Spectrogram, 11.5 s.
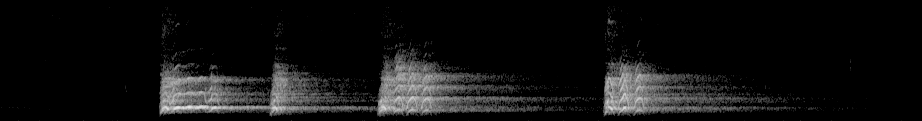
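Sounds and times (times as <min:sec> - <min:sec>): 
coyote howling and barking: 0:02.0 - 0:06.4, 0:07.6 - 0:09.3.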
